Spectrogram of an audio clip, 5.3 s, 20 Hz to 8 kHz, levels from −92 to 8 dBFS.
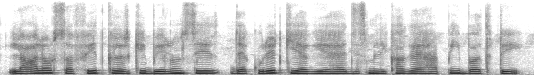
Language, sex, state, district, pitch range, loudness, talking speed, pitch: Hindi, female, Jharkhand, Deoghar, 210-235 Hz, -16 LUFS, 190 wpm, 225 Hz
